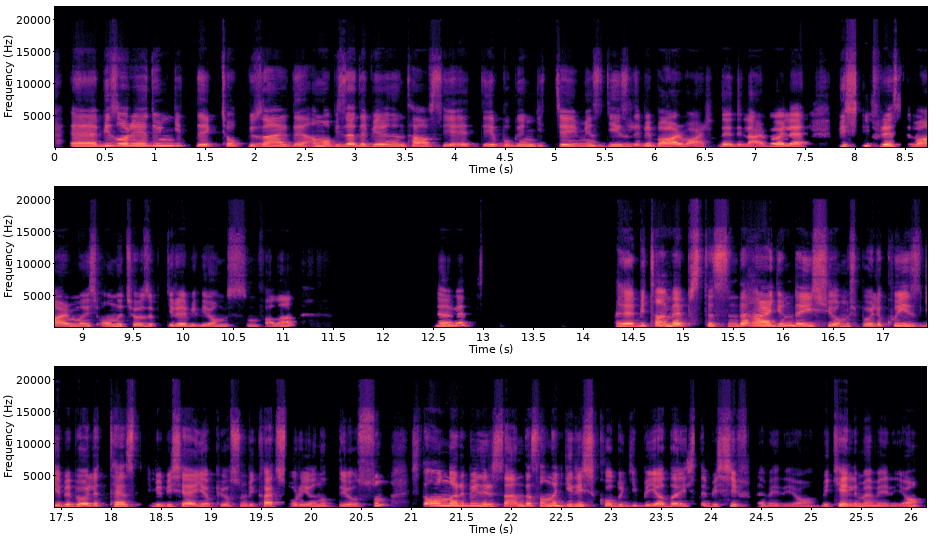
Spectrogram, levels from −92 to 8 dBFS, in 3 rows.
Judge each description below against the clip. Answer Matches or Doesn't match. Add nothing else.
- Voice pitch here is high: Matches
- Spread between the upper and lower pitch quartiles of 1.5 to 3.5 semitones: Doesn't match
